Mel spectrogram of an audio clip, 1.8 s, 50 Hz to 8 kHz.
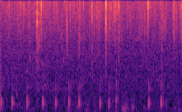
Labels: {"label": "biophony, pulse", "recorder": "SoundTrap 500"}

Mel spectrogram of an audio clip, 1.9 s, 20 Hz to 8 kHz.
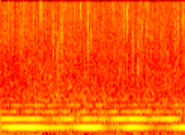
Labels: {"label": "biophony, midshipman", "recorder": "SoundTrap 500"}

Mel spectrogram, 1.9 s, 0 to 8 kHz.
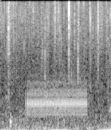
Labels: {"label": "biophony, croak", "recorder": "SoundTrap 500"}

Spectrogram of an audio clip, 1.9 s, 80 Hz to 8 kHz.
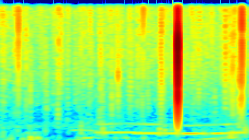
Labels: {"label": "biophony", "recorder": "SoundTrap 300"}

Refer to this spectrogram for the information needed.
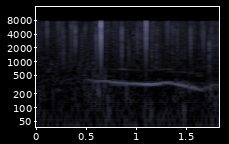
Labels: {"label": "biophony", "recorder": "SoundTrap 300"}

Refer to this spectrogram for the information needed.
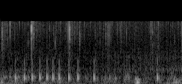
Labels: {"label": "biophony, pulse", "recorder": "SoundTrap 500"}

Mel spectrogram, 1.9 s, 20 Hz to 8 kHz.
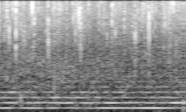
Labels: {"label": "biophony, midshipman", "recorder": "SoundTrap 500"}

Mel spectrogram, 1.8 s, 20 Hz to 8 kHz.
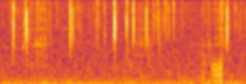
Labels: {"label": "biophony, knock croak", "recorder": "SoundTrap 300"}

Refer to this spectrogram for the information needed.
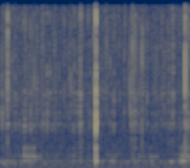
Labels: {"label": "ambient", "recorder": "HydroMoth"}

